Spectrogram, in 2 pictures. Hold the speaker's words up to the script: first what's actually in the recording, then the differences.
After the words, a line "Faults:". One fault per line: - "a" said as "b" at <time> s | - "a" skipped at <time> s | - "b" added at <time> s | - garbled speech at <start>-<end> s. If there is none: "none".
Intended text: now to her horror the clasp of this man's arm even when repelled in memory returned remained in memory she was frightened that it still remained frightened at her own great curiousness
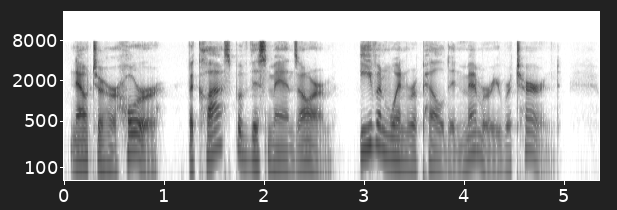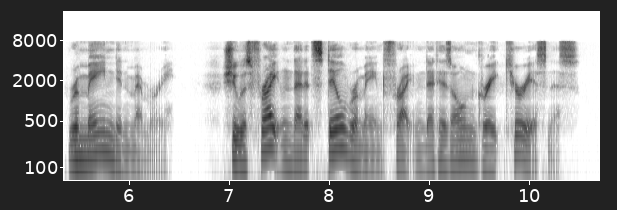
now to her horror the clasp of this man's arm even when repelled in memory returned remained in memory she was frightened that it still remained frightened at his own great curiousness
Faults:
- "her" said as "his" at 9.1 s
